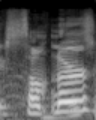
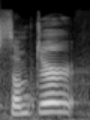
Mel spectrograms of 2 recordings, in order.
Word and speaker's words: Sumter: I've heard people say Sumpner instead of Sumter, and it drives Sumpner? Me crazy. Sumpner? There's yeah. That's literally removing the T. Sumter.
